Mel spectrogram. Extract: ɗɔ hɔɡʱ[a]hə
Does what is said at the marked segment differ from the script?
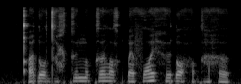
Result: no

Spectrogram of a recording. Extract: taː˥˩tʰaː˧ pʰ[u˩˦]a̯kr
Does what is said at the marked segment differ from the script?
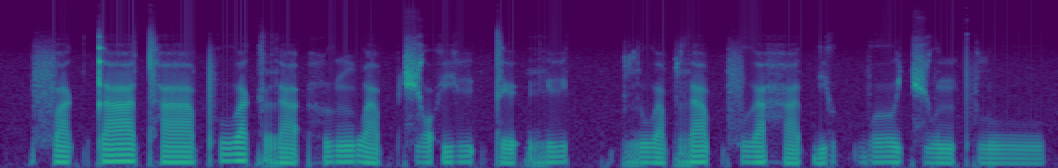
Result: yes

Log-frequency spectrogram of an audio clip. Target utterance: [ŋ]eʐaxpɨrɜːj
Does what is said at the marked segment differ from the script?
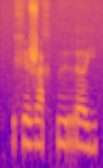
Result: yes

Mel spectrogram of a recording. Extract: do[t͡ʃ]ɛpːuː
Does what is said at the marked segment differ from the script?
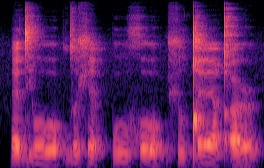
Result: yes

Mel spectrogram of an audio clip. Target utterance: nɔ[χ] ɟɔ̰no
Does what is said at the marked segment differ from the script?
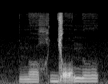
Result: no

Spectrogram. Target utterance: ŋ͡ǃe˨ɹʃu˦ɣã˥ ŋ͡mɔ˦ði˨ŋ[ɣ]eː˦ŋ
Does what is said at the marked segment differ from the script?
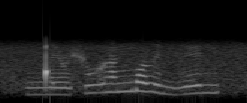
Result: no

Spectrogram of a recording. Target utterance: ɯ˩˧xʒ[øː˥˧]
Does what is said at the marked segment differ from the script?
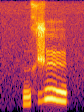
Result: no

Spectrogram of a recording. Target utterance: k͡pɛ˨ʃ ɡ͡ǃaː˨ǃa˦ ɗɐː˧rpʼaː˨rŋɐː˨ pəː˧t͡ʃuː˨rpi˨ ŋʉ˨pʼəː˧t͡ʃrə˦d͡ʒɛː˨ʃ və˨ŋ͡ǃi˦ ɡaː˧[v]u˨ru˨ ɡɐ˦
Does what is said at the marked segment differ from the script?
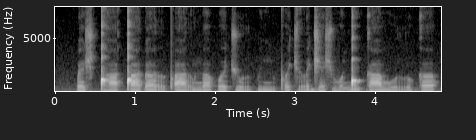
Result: no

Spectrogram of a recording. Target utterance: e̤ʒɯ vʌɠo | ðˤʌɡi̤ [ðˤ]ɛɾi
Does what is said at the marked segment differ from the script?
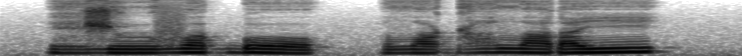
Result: no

